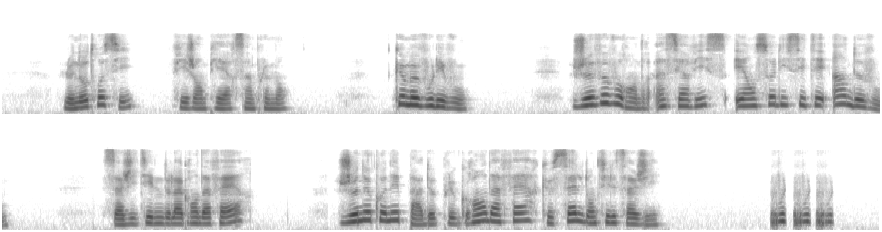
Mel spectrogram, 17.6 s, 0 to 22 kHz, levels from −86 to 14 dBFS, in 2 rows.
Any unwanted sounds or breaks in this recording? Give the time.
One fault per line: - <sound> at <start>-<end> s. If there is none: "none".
- laugh at 16.5-17.1 s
